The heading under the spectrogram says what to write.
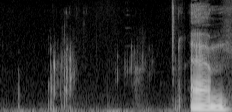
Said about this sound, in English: I'll just take a sip of my drink.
